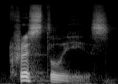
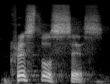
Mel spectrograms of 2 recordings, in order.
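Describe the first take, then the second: First: The word ends with a lis sound. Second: The word ends with a sis sound. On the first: The speaker calls it right. "It's Crystallis" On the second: The speaker calls it wrong. "I like Crystal Sis. Even though that's not even the way it's fucking read"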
